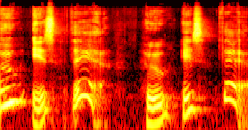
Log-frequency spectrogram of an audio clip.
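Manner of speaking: high, slow upward pitch rise on "there". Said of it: "so we will say it like this".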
